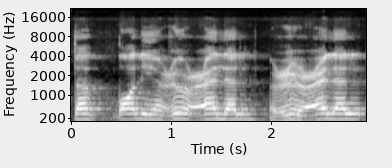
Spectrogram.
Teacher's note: دونوں عین ایک ساتھ ہے، تو اس کو بھی خوب واضح طور پر پڑھیں گے کہ دونوں میں کوئی تاخیر نہیں اور دونوں کو بالکل ملانا بھی نہیں ہے، اس طریقے سے پڑھیں گے تطلع علل اس طریقے سے بالکل واضح پڑھیں گے. · ایسا نہ ہو کہ پہلے والے عین حمزہ سے بدل جائے یا دوسرے والے عین حمزہ سے بدل جائے. دونوں کو خوب واضح پڑھنا ہے.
